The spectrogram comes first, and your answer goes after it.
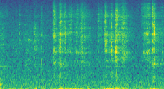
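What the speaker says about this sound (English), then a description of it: "So now we're going to scrape this out." A spatula or scraper rasps against the inside of a mixing bowl while pizza dough is worked free, in a few soft, close scraping strokes with brief pauses between them.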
